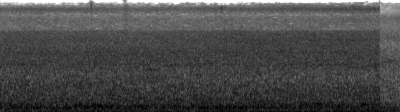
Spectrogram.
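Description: Steady city street noise picked up by a phone's microphone while walking: an even rush with a low, constant hum underneath. The texture shifts slightly just before the end.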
